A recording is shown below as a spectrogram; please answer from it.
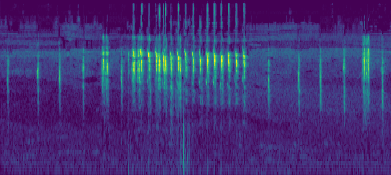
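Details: Velvet-fronted nuthatch lure sound mixed with juvenile calls: sparse high chips build into a brief fast run of ticking notes, then fall back to single spaced chips.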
